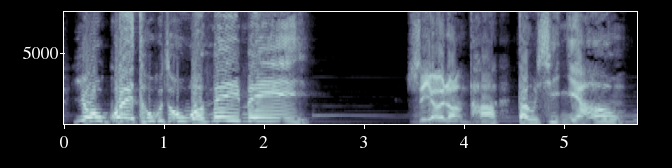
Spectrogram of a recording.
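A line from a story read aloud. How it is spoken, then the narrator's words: Loud shout. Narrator (Chinese): 艾达，他大声叫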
